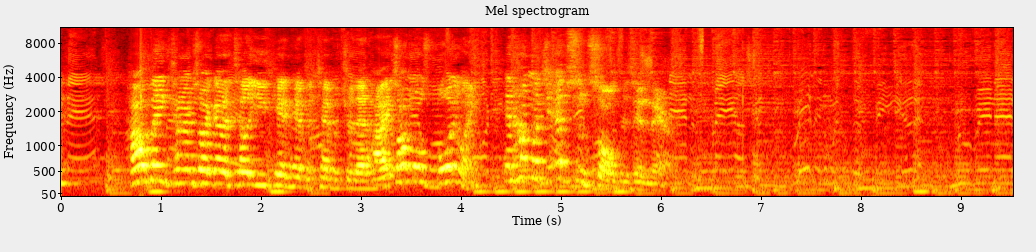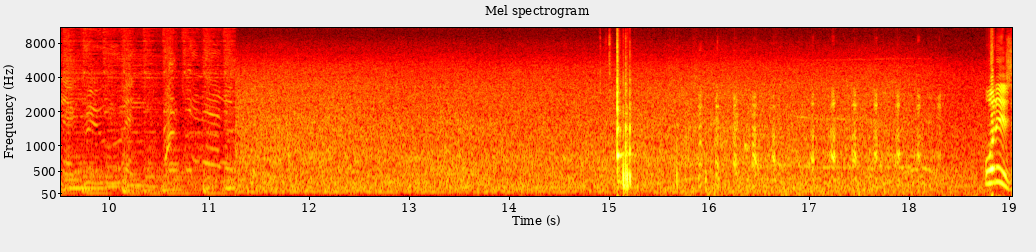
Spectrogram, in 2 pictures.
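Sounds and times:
background music: 0:00.0 - 0:11.3
open-air ambience: 0:03.2 - 0:19.0
baseball bat hitting ball: 0:15.0 - 0:15.4.

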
